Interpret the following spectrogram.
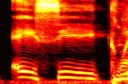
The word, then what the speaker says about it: acclamation: So your brain wants to go acclamation. Yeah, totally. I would done. But you've got to shift that stress. It's on the third syllable.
